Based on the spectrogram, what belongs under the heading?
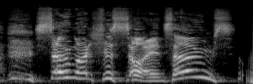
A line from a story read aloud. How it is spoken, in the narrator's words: Watson laughs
